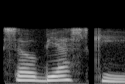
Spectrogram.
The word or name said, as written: John III Sobieski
